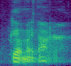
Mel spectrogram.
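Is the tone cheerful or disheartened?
disheartened. It is said in a low, disheartened tone. The speaker has lost hope. "I imagine it's very disheartened"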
